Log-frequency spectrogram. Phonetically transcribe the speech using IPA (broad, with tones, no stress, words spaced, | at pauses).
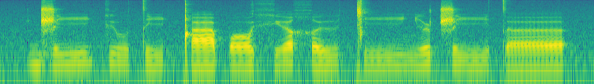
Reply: ɖ͡ʐiː˨˥kʲu˦˨ti˩˧ ǃa˩˧pɔ˩˧ xʲɘ˨˥ χɨː˩˧ǀiː˩˧ʎɨ˨˥ ʈ͡ʂiː˦˨ tɐː˩˧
